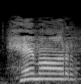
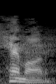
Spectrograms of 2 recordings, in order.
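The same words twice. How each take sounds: First: High, loud outcry of the word حمار; loud cry. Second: Said in the usual way. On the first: Acted. Preacher scornfully cries حمار at the enemy, loud. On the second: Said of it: "برگشت خطاب به دشمن گفت".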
